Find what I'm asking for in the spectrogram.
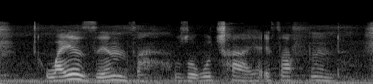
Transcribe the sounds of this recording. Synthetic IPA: wajɛzɛnd͡zʱa | zok̬ʼut͡ʃʰajaʔɛsafuːndʱa

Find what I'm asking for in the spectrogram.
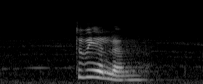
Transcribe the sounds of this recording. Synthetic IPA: t̪wiələm

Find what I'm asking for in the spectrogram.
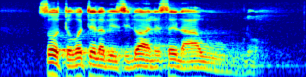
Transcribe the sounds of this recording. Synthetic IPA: sɔd̥ʱɔk̬ɔtʼɛlaɓezilwanɛsɛlawuːlɔ̰

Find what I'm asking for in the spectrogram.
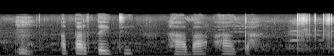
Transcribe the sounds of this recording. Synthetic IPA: apʼartʼetʼi | habaːkʼa

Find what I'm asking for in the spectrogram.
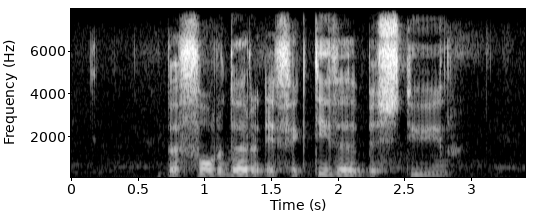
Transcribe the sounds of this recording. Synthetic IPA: bəfɔrdəɾɛfɛktivəbəstyːr

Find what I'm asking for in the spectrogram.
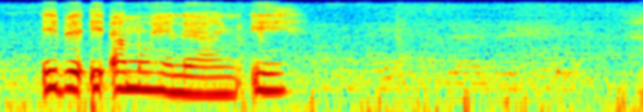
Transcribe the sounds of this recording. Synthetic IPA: ɪbɛʔɪʔamʊɦɛlɛaŋ̩ɪ

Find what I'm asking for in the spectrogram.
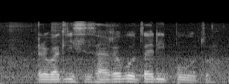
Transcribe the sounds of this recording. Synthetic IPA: rɪbat͡ɬʼisisaɣɪbʊt͡sadipʼʊːt͡sʼɔ

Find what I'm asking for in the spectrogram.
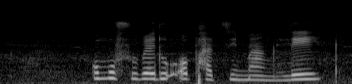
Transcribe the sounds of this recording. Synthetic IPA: ʊmʊfʊbeduʔɔpʰat͡sʼimaŋ̩lɪ

